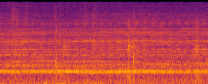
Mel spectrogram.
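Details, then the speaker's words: Lippert leveling system on a fifth wheel RV with a right rear jack fault, control board suspected bad: steady mid-pitched electric motor whine with light clicks as jacks retract, front included; afterward the right rear jack never moved. "You can hear them retracting. You can see them retracting. And it is retracting the front also."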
